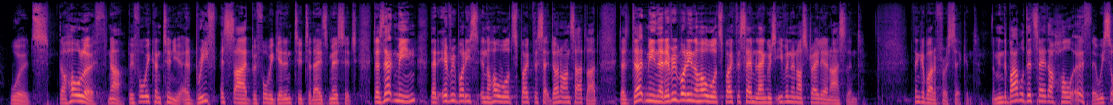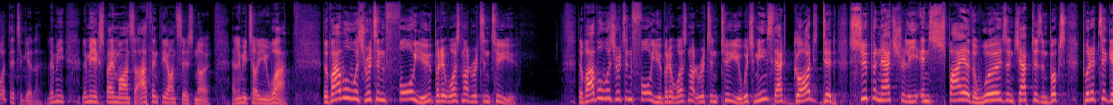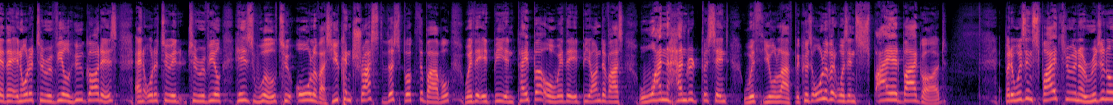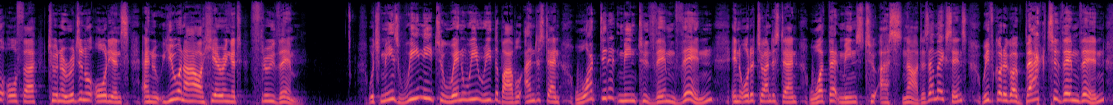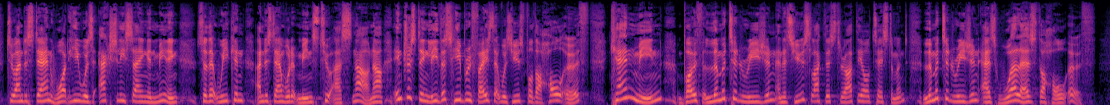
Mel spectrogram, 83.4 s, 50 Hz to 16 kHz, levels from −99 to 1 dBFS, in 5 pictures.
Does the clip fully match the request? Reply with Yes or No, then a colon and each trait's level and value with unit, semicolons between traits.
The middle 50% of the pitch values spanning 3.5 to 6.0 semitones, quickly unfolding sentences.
Yes: average, 4.9 semitones; fast, 215 wpm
